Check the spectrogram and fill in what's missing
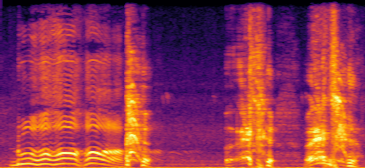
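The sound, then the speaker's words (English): A loud sneeze fit: a drawn-out wavering intake of breath builds up, then a sharp sneeze bursts out, followed by two more forceful sneezes with brief pauses between them. “Hold on, I have to sneeze.”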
